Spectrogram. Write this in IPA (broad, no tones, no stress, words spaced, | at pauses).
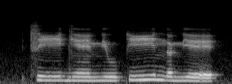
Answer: t͡siːdʲẽː mʲuːkiːnœ mʲe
